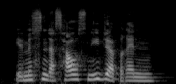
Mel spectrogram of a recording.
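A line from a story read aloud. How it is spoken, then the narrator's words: Rabbit calling out. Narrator (German): rief das Kaninchen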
